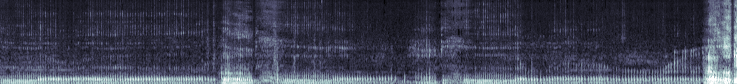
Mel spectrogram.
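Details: Jaguar growling; a long, low, rumbling growl that runs almost without a break, with short pauses and bursts of noise, then a loud harsh burst at the end.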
